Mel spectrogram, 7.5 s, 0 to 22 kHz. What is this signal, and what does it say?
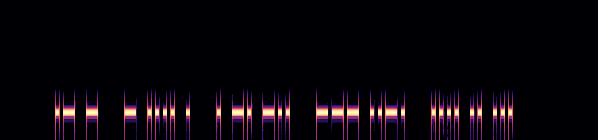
Morse code, heard as a keyed tone, about 25 wpm, 700 Hz. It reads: AT THE END OF HIS
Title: Sets of 5 Words Encore 25wpm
